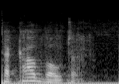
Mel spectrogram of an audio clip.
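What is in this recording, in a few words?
"cacaoboter", Dutch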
